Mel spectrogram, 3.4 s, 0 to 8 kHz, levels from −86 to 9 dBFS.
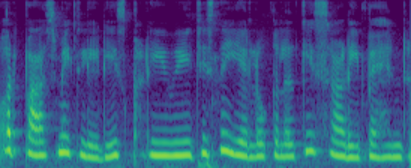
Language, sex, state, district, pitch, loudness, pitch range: Hindi, female, Bihar, Katihar, 235 Hz, -16 LUFS, 220-280 Hz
